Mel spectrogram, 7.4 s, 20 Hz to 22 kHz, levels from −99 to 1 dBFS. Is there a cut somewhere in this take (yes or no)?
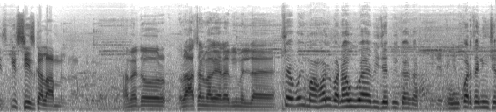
yes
